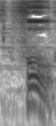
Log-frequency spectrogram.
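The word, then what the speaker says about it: ふ: kemudian ini si nah ini full hati-hati ya bukan Hut tetapi Fu terpakai of ya Dan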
